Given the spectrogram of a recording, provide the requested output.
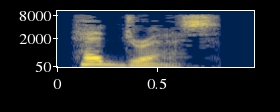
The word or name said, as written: headdress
